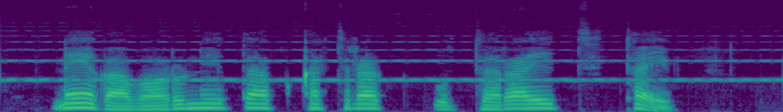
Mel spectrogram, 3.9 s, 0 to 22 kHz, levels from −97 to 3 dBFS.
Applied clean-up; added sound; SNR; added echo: none; Bowed string instrument; 17 dB; none.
